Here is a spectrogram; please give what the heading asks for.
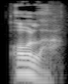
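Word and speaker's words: hola: Which letter is silent in the word ola? The H.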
